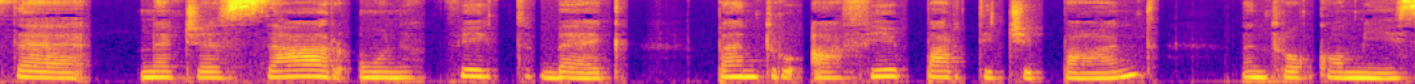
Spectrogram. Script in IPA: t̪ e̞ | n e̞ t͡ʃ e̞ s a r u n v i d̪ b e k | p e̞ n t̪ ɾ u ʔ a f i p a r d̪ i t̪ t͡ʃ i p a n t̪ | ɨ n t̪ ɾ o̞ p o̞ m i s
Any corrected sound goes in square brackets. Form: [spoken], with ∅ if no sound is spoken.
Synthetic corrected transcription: t̪ e̞ | n e̞ t͡ʃ e̞ s a r u n [f] i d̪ b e k | p e̞ n t̪ ɾ u ʔ a f i p a r [t̪] i [∅] t͡ʃ i p a n t̪ | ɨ n t̪ ɾ o̞ [k] o̞ m i s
